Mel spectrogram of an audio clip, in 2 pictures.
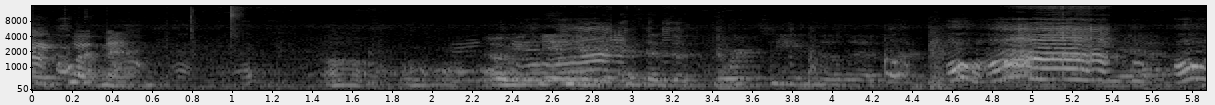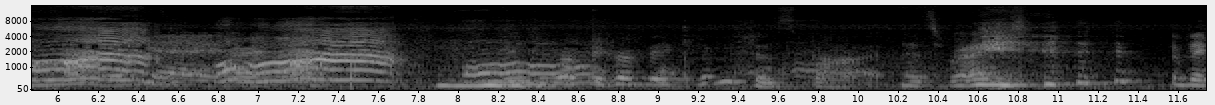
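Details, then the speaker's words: Newborn girl's cry just after delivery of a second baby, born after 40 weeks 3 days of pregnancy, past the due date: strong, repeated crying bursts with adult voices nearby. A vigorous, healthy-sounding newborn cry, not angry. "she's not happy to be out oh I love it I like that cry sounds nice and beautiful and she's not mad"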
